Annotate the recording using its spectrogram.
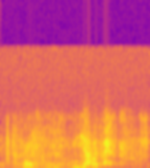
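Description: Men's shouts and strained cries in a scuffle: two short bursts of yelling that rise and fall in pitch.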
